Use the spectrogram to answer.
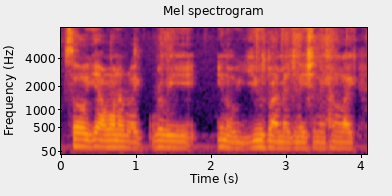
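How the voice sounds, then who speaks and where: A man's voice: on the low side, flat delivery, a little fast, mellow. An eighteen-year-old man chatting casually to camera as a vlogger, rambling with lots of fillers and restarts. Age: 18, teenager. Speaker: vlogger, high school student.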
